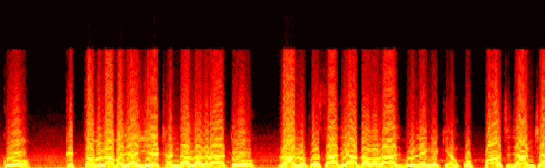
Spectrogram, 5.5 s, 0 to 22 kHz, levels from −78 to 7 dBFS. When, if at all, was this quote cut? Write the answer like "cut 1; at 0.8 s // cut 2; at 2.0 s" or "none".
cut 1; at 2.7 s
